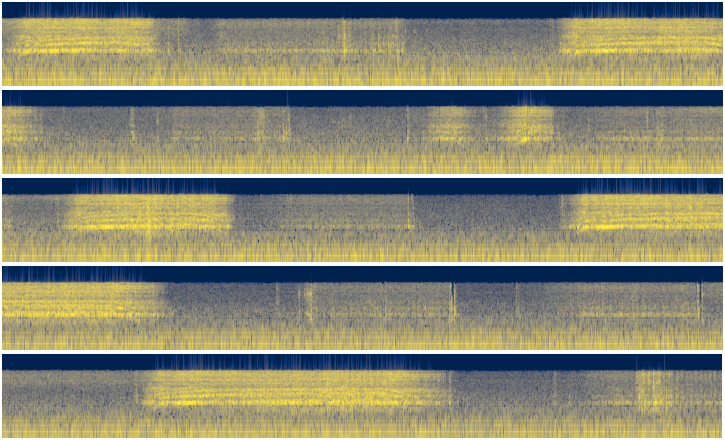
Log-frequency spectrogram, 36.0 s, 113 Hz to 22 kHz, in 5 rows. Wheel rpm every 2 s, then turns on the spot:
80, 30, 20, 100, 10, 10, 30, 60, 50, 10, 130, 70, 20, 20, 10, 110, 70, 20.
2-4 8-10 12-14 16-20 24-30 34-36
